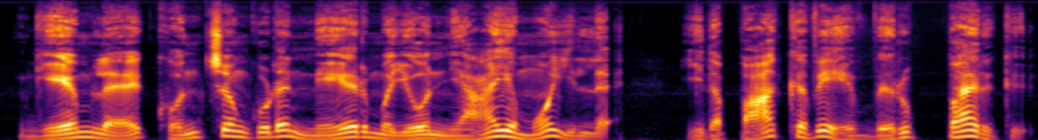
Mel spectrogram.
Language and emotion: Tamil, disgusted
